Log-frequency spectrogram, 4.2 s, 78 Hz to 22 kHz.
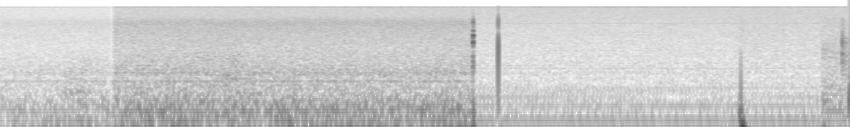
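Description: Hiss, hum and low rumble on an old 1970s television soundtrack, with a sharp click a little past halfway and a short, loud low thump near the end.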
